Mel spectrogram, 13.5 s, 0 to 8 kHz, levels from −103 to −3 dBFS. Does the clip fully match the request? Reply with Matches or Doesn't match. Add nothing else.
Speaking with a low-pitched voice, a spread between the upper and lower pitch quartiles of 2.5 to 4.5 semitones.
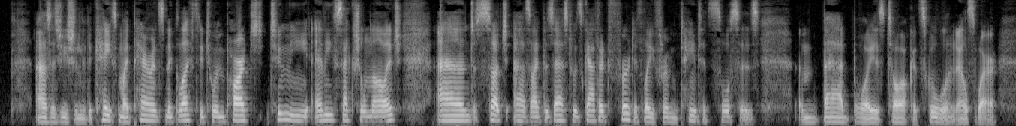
Matches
